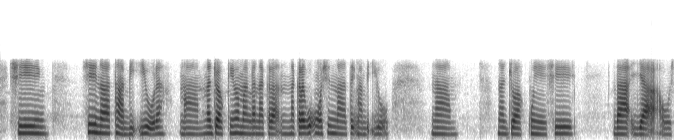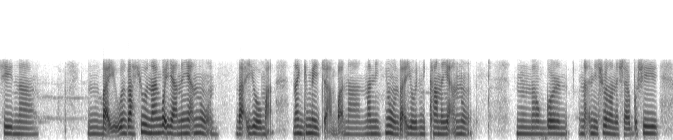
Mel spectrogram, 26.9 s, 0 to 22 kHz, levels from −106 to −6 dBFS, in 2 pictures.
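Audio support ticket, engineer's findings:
iLBC codec, whole clip: speech band-limited to roughly 200 Hz–3.5 kHz, slightly rough, synthetic texture. Spectrogram shows an empty band above 3.5 kHz and a thinned bottom. Narrowband VoIP coding consistent with 20 ms frames, fitting iLBC's 15.2 kbps mode.

Lost iLBC frames at 11.22 s, 24.14–24.19 s and 26.26–26.29 s: brief held, buzzy vowel-like fill. Decoder repeats the last pitch cycle mixed with noise. Waveform shows copied periodic cycles. Speech recovers immediately because iLBC frames decode independently.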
